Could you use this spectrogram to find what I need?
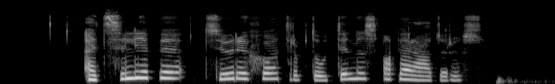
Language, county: Lithuanian, Vilnius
